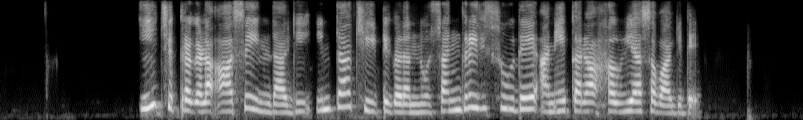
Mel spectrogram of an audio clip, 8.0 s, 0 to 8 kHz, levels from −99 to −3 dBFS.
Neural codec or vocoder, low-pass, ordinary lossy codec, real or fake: codec, 16 kHz, 2 kbps, X-Codec, HuBERT features, trained on general audio; none; none; fake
